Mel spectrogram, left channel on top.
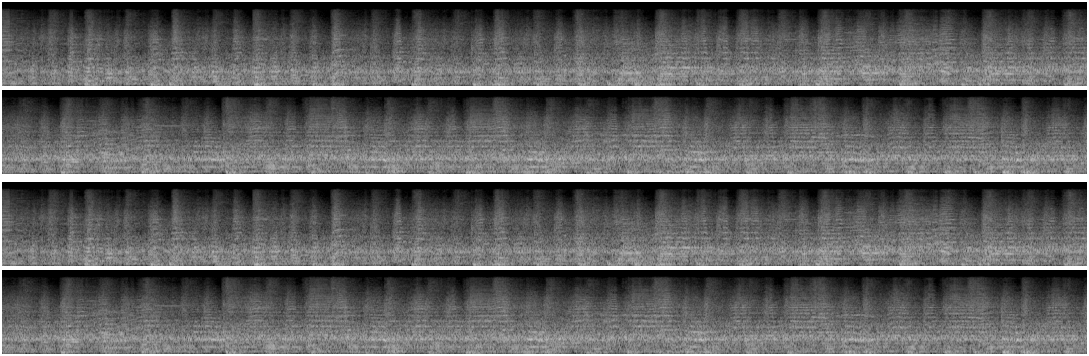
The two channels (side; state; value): both; identical; correlation 1.00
